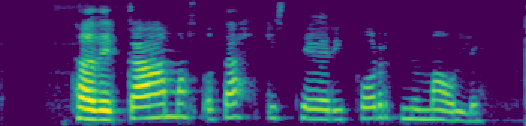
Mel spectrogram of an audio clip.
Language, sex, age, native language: Icelandic, female, 30-39, Icelandic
